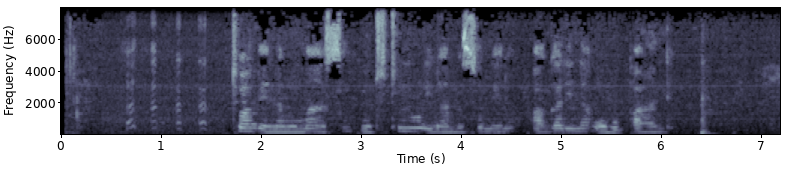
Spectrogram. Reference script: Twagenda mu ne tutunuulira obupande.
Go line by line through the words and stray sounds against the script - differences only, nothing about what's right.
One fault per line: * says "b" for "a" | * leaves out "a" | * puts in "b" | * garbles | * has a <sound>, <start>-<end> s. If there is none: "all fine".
* has a laugh, 0.6-1.5 s
* puts in "maaso"
* puts in "amasomero agalina"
